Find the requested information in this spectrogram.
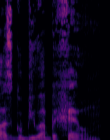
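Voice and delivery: ordinary delivery, nothing marked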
